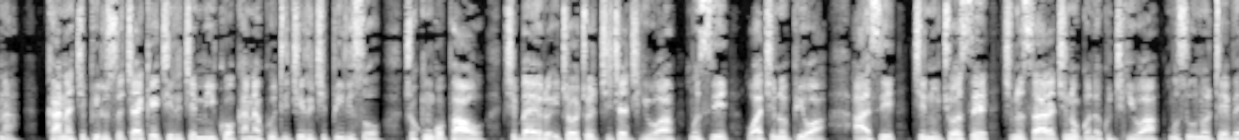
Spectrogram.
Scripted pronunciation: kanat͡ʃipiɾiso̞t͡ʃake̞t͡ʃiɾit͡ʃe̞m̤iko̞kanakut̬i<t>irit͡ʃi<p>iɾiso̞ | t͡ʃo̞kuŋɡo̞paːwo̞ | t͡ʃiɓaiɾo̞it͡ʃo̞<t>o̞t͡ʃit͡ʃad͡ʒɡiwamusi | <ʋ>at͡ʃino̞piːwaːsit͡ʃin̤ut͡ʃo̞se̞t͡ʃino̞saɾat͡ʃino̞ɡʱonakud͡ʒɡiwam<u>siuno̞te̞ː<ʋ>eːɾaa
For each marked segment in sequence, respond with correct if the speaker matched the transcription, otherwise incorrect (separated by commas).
incorrect, correct, incorrect, incorrect, correct, correct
